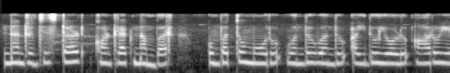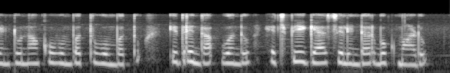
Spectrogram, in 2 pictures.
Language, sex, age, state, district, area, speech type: Kannada, female, 18-30, Karnataka, Tumkur, rural, read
